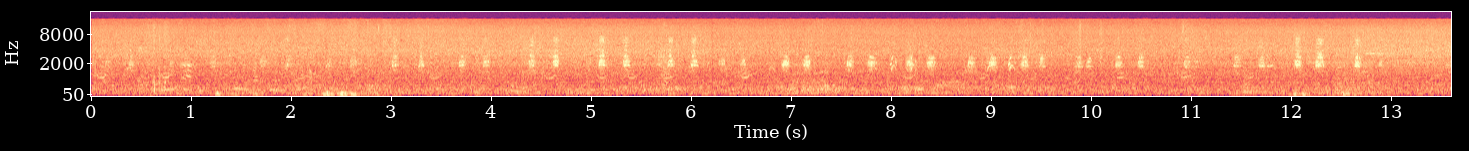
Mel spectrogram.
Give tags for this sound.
duck
ducks
field-recording
nature

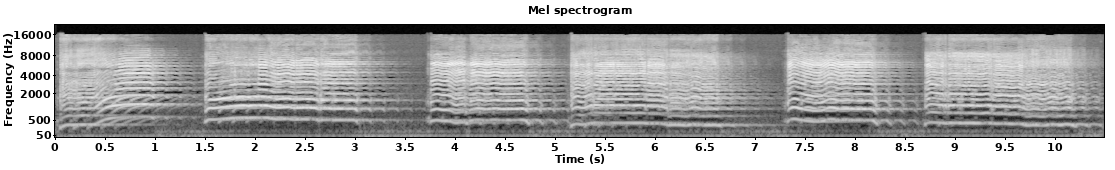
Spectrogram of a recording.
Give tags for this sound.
sound
free
improv
sample
kazoo

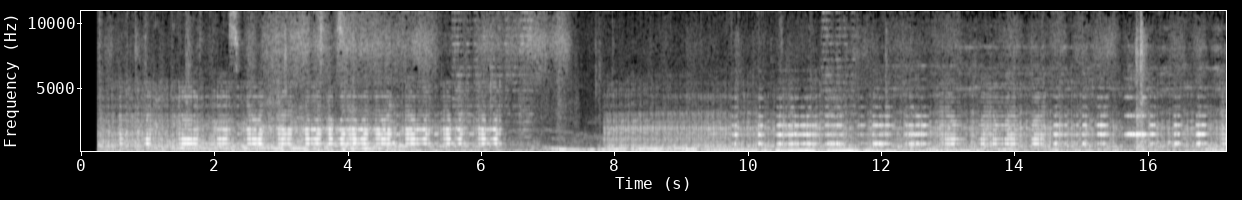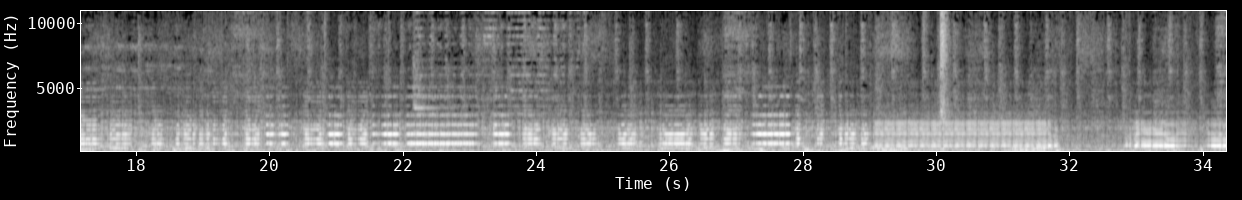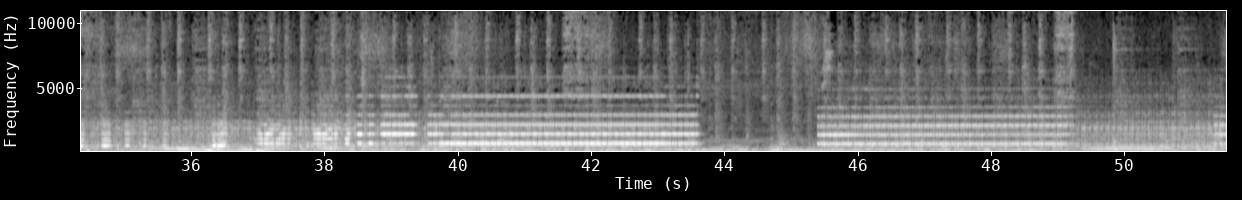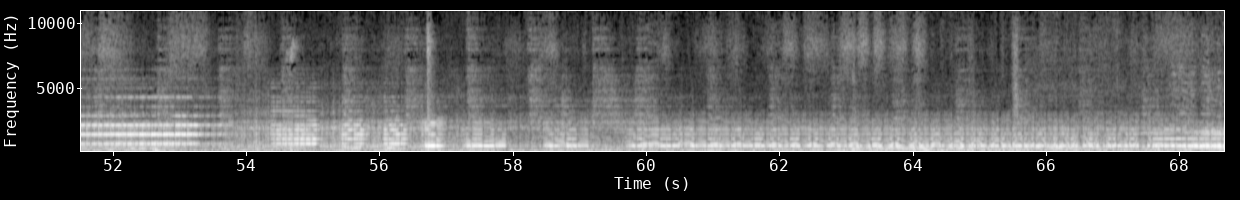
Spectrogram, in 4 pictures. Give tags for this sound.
Digital
Bowing
Interference
Electronic
Bleeps
Random

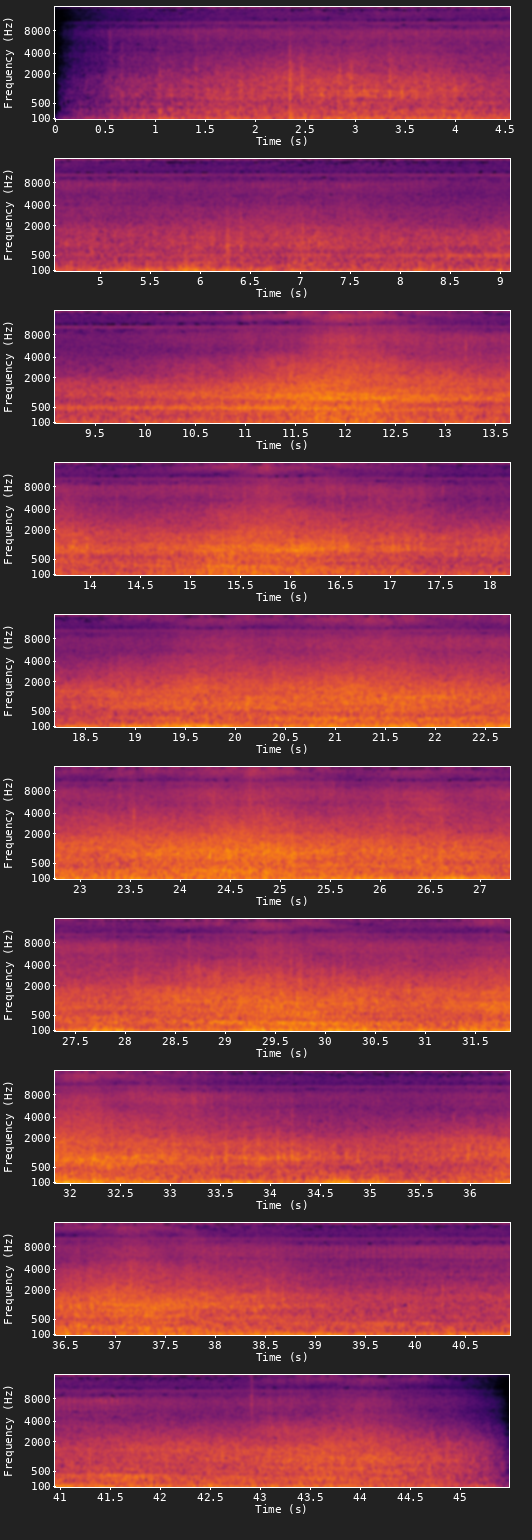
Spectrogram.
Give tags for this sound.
cars
effect
field-recording
soundeffect

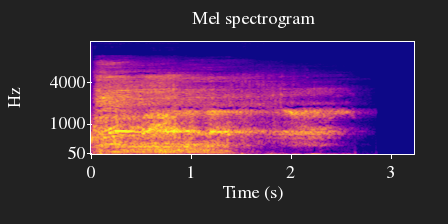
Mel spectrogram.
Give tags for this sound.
haunted
horror
Monster
monsters
scary
scream
sfx
spooky
terror
wail

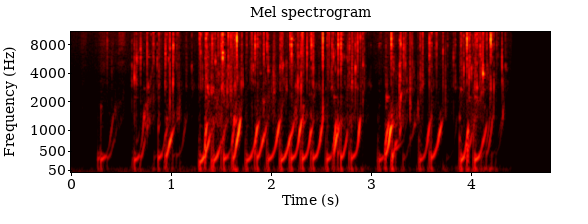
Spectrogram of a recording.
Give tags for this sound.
boiling
bubble
bubbles
bubbling
bubbly
liquid
potion
underwater
water

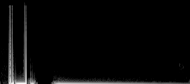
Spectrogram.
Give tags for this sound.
3
5mm
audiojack
crack
error
glitch
jack
plug-in

